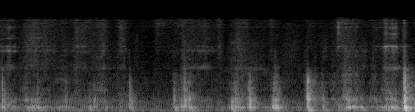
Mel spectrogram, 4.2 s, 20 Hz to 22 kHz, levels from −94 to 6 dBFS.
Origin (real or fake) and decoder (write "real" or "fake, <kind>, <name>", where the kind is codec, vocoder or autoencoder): fake, vocoder, Vocos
